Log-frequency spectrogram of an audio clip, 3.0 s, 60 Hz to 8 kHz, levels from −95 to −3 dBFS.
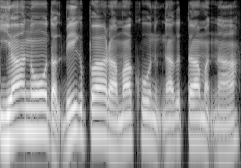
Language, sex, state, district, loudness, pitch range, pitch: Garo, male, Meghalaya, South Garo Hills, -16 LUFS, 130-155 Hz, 135 Hz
